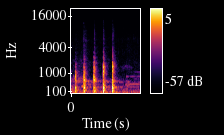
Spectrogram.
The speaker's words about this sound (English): As you guys are standing there, you do hear a knock on the door.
